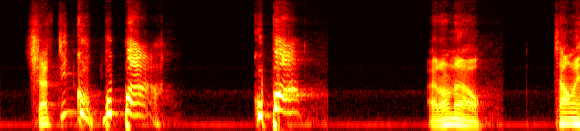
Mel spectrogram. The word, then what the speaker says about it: Chhattisgarh: Chhattisgarh. That's so wrong. Chhattisgarh. I don't know. Tell me how to say it, Paul. You say it for me. Chhattisgarh.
